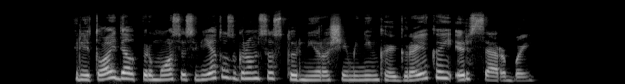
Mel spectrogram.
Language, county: Lithuanian, Vilnius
